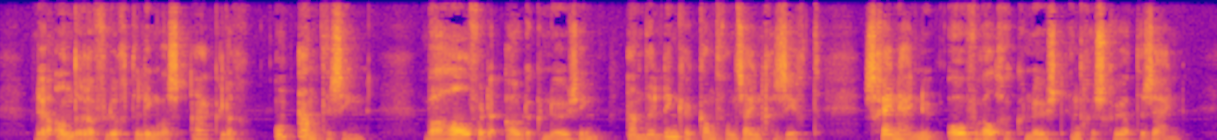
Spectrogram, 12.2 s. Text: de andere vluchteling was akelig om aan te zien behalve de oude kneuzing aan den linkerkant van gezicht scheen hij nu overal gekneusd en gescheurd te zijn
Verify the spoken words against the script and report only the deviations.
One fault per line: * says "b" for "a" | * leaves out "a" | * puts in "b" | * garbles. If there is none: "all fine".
* puts in "zijn"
